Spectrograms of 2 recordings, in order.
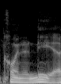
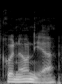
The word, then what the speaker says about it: Koinonia: We were Southerners, so we called it Koinonia because we didn't know any better. But it's actually pronounced Koinonia. – Hmm. – I looked it up on Wikipedia, so you know it's true. Mm-hmm. Translated from the Greek word, something in Greek, which means communion, joint participation.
